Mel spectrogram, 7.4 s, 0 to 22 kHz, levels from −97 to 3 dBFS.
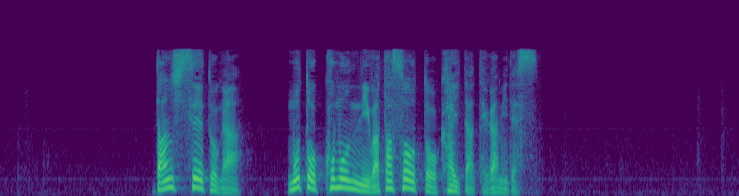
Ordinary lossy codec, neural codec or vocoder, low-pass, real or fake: none; none; none; real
